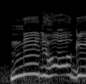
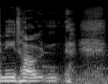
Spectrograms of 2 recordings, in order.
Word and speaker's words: Nidhogg: reason as to why Nidhogg, they say Nidhogg, I know it's Nidhogg, that's the way I think you're supposed to pronounce it.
